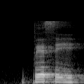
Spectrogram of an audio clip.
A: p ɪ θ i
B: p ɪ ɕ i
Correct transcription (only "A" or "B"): A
